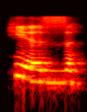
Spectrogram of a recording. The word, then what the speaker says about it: his: like a z and this word here sounds like a z but it's not a z has has he is his and one more as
